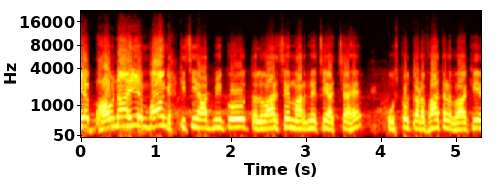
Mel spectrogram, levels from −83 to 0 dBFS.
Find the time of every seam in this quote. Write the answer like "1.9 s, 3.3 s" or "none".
1.3 s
